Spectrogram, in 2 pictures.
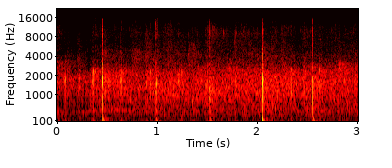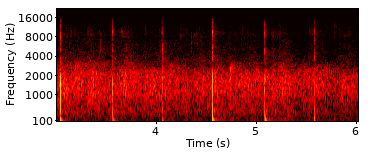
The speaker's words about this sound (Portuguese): Fala comigo, glória a Deus. Quem pode dar uma salva de palmas ao Senhor por isso?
